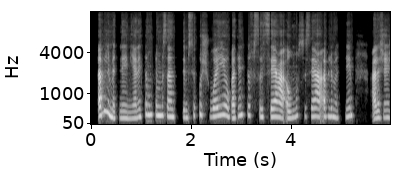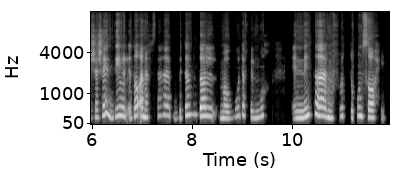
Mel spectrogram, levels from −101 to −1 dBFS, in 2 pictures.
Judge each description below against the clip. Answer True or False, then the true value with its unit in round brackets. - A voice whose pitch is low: False (265 Hz)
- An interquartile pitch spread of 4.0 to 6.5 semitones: True (4.3 semitones)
